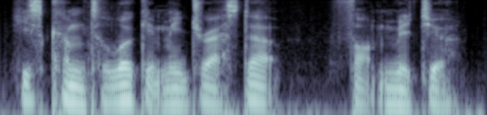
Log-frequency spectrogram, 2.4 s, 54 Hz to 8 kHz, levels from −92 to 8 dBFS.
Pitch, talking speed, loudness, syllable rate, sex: 90 Hz, 245 wpm, -17 LUFS, 5.9 syllables/s, male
